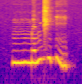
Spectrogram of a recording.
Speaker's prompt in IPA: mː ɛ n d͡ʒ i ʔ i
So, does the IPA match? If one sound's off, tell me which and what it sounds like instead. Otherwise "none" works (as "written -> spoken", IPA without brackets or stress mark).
ɛ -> ɪ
